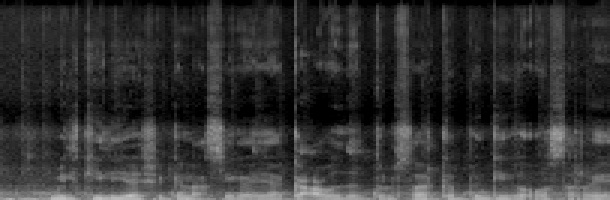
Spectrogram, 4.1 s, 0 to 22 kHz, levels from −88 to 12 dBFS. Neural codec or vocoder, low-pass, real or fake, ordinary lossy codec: vocoder, 44.1 kHz, 128 mel bands every 512 samples, BigVGAN v2; none; fake; none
